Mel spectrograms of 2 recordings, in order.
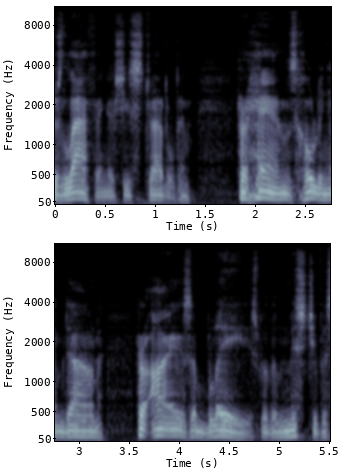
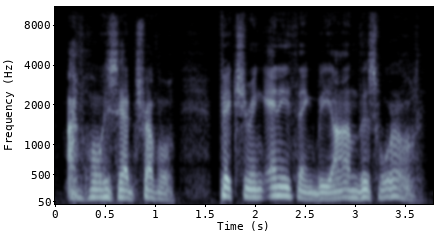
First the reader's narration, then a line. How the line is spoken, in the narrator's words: he choked, laughing harder now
